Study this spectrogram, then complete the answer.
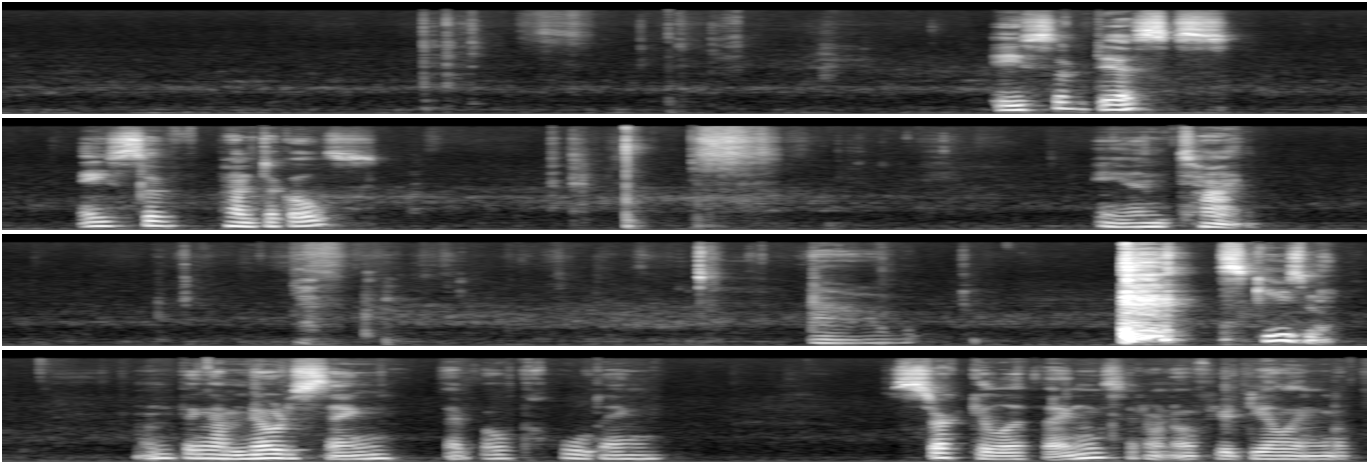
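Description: A hand lays cards down on a table.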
